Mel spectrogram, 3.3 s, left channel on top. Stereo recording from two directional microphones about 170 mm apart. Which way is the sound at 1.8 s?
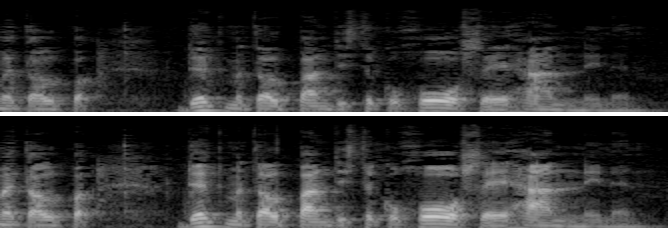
30° right (ahead or behind).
